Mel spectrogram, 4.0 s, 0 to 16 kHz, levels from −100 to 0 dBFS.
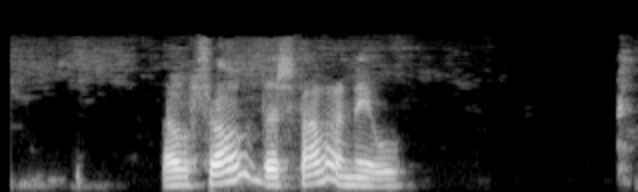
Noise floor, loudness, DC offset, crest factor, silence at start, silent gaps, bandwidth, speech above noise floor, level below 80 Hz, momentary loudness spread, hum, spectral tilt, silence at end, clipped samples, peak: under -90 dBFS; -15 LUFS; under 0.1%; 16 dB; 1 s; none; 7.8 kHz; over 76 dB; -62 dBFS; 11 LU; none; -6.5 dB/octave; 0.1 s; under 0.1%; -2 dBFS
